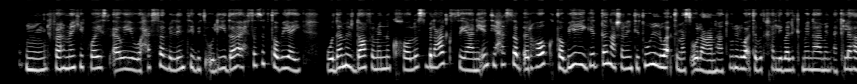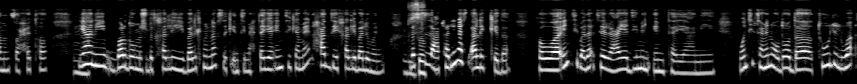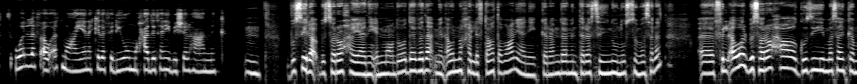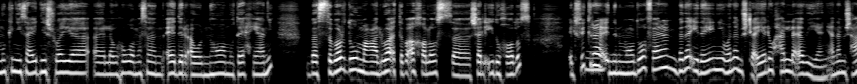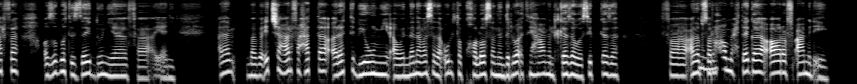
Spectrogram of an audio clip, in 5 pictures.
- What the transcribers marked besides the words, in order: none
- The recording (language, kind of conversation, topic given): Arabic, advice, إزاي بتتعامل/ي مع الإرهاق والاحتراق اللي بيجيلك من رعاية مريض أو طفل؟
